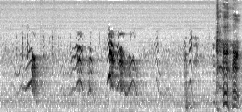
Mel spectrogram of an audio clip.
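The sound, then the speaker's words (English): A dog in an online video whines and whimpers in a series of high, wavering cries, then lets out a few sharper yips and barks at the end, fairly loud, with no talking. “So you type in dogs, and then you see it, brings up a million things, sites about dogs, pictures of dogs, you can watch videos of dogs.”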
